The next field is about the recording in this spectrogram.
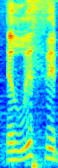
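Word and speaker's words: illithid: just think of it just think of the word elicit that's pronounced the same yeah but it's that's already a word and elith it is a madeup word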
